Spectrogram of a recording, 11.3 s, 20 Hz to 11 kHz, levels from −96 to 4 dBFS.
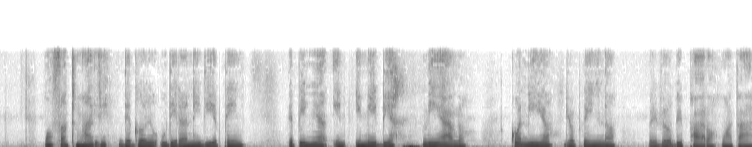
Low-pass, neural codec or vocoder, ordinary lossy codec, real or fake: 7.2 kHz; codec, 16 kHz, 1.1 kbps, Voila-Tokenizer; none; fake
